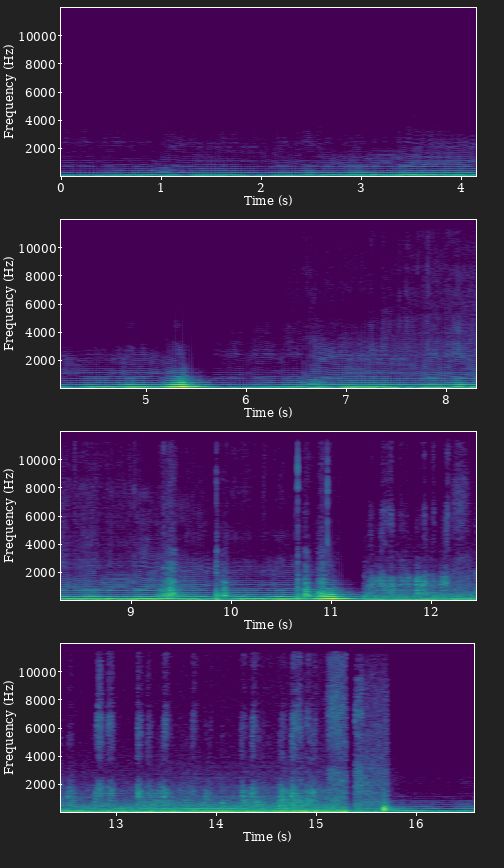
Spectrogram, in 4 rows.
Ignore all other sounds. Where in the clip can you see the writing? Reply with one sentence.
The writing can be heard from 9.2 to 15.8 s.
